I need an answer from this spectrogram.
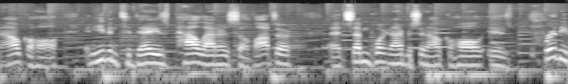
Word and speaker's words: Salvator: me to review Paulaner Salvator, or as you may hear it pronounced sometimes in the United States or some parts of the world, Paulaner Salvator, or in Germany it is pronounced Paulaner Salvator.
